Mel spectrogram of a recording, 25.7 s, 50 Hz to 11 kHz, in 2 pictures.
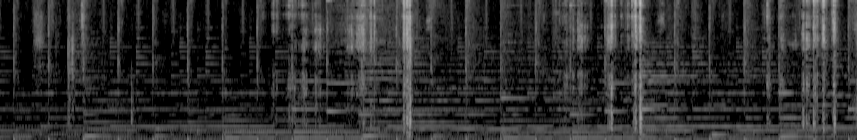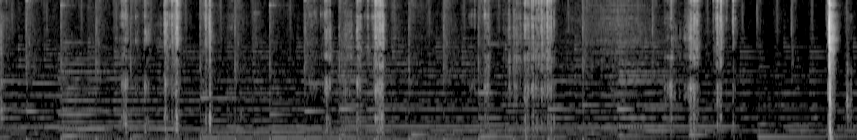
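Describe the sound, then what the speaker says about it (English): Sharp scissors cut material while a rusty 1950s suitcase is prepared for restoration. The cutting comes as a series of quiet, crisp snips scattered over soft, steady tonal music. "You need nice and sharp scissors."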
